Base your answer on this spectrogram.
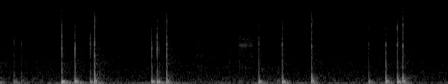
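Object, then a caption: Small cardboard gift box. Long nails tap and scratch along the side of a small red cardboard gift box held upright on its edge. A quick, uneven series of short, dull taps with bright clicky edges sounds in loose clusters, joined by faint scratching between them. Each tap dies away almost at once.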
